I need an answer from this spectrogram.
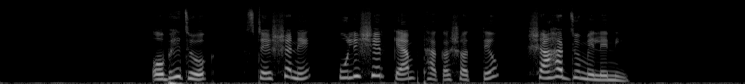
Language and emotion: Bengali, neutral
